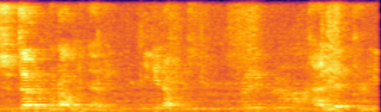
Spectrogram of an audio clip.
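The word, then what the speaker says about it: אלף: 이걸 읽을 때 뭐라고 읽느냐 하면요, 알레프라고 읽어요. 처음 거죠. 우리는 이거는 기역 이렇게 하잖아요. 근데 그 사람들 이 글자 이렇게 처음 글자를 드러내놓고 이거를 알레프래요. 알레프 해보세요. 알레프. 이거 알레프라고 해요.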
